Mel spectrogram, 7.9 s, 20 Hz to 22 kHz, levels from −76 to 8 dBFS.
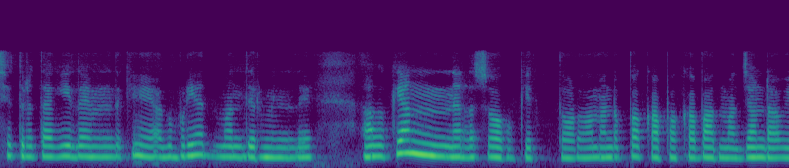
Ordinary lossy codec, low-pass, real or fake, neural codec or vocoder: none; 7.2 kHz; fake; codec, 24 kHz, 0.9 kbps, DualCodec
